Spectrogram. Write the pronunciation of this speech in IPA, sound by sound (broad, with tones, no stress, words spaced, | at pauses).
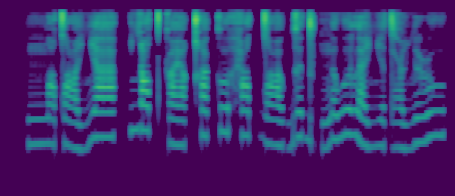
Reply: nːu˩tˤwɐ˩ʎa˦ | ʎa˥tˤkæ˨qʰɐ˦kʊ˥ hæ˦tˤdˤa˨o̯ɡə˦ dʊ˩pŋɐ˦wʊ˥ la˨ʎɐ˨dʕy˩ʎʊ˦ ɭu˦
